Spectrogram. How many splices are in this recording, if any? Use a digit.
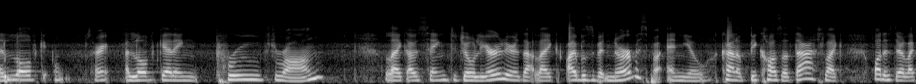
0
